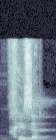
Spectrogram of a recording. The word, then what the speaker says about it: خضر: خضر۔ اور لفظ بعض اوقات یہ بھی بولا جاتا ہے خضر، دونوں ہی صحیح ہیں تلفظ۔ تو لہٰذا یہ نام کس نے دیا؟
